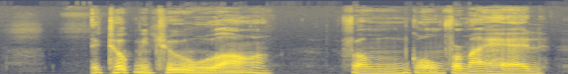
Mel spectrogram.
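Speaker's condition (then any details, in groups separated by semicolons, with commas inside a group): Huntington's disease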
